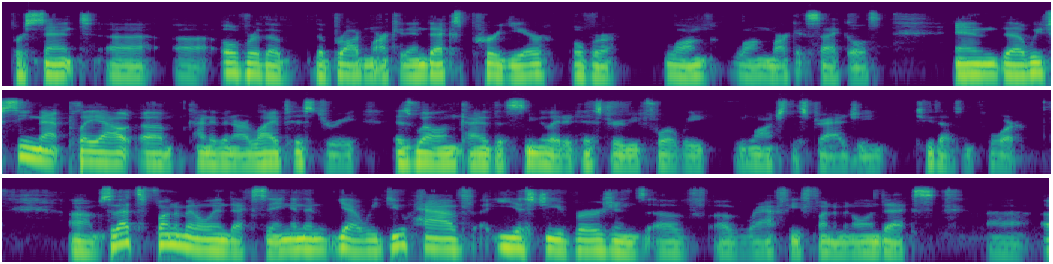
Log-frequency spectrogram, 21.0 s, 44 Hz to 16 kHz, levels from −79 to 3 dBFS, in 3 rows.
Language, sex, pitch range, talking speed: English, male, 90-110 Hz, 185 wpm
